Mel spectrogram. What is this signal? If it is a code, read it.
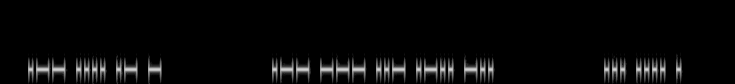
Morse code, heard as a keyed tone, about 32 wpm, 700 Hz. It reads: WHAT WOULD SHE
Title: 4x Word-Spacing - Sentences from Top 100 Words - 30wpm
